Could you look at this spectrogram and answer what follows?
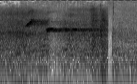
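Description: A referee's whistle stops play at a high school hockey game, a short steady tone blown once above rink noise.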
